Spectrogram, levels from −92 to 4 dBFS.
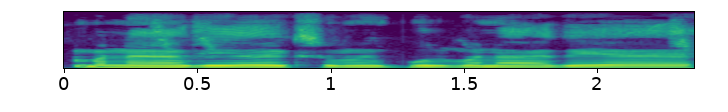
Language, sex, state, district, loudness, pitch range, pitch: Hindi, male, Rajasthan, Bikaner, -11 LUFS, 130-135 Hz, 135 Hz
